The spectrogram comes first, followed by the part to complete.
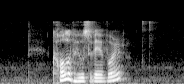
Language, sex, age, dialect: Faroese, female, 36-60, Norðurstreymoy/Eysturoy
